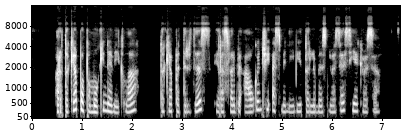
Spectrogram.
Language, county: Lithuanian, Kaunas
